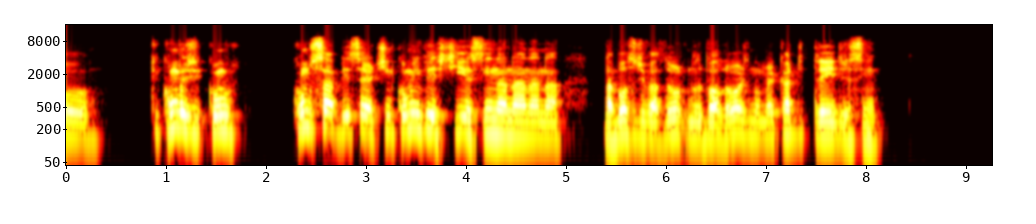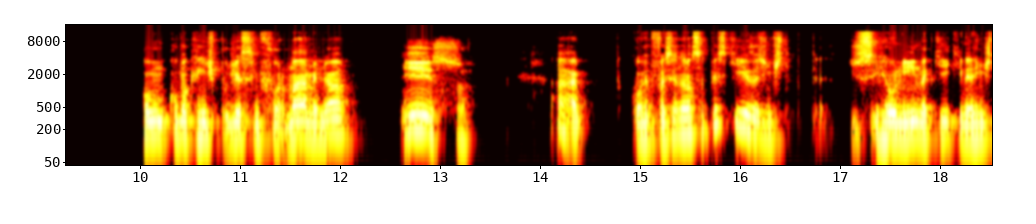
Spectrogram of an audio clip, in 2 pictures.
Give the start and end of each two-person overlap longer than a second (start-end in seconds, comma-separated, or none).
none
